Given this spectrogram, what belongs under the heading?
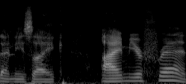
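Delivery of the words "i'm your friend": soft, brought-down voice. Retelling a man who switches from a loud voice to a softened, lowered voice. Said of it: "softens and brings his voice down".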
